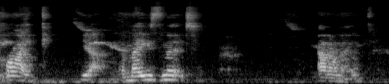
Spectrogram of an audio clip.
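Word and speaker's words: craic: The crate? I think this is Irish. It is. So my friend Kieran, water? Friend Kieran's going to get real mad that I'm pronouncing this. Is that like the correctly. creek? Like a water? Nope, the crate. Kite. It's C-R-A-I-C. Crike.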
